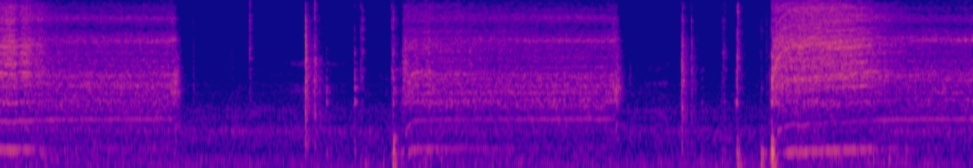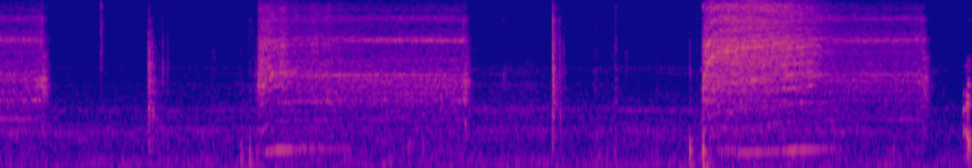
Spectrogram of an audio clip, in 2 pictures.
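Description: A heavy-duty impact gun runs in repeated bursts of a few seconds each, with a whirring pitch that rises as it spins up, separated by short pauses and handling clicks, while working on screws of a EUC motor.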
